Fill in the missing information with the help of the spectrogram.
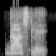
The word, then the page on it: ghastly: Indian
